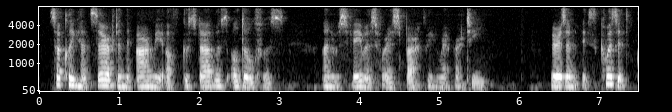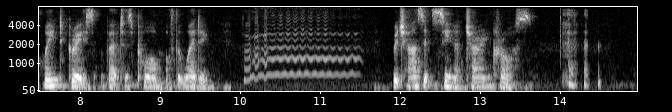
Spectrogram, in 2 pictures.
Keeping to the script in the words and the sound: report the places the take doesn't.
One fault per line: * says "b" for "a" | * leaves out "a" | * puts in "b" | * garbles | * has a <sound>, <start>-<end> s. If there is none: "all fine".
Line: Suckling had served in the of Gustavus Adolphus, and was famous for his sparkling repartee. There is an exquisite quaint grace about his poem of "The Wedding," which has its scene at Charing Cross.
* puts in "army"
* has a laugh, 10.0-11.6 s
* has a laugh, 14.0-14.5 s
